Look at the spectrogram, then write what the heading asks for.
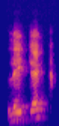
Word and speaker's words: LaTeX: LaTeX also is there, but for literature people, LaTeX, it is not X, but K sound is there. LaTeX is how it is pronounced. LaTeX is, if you want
